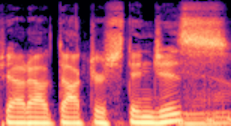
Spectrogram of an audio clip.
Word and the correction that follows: Tinges: Yeah. Tinges. – Tinges. – Tinges, yeah. – I butchered that name.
